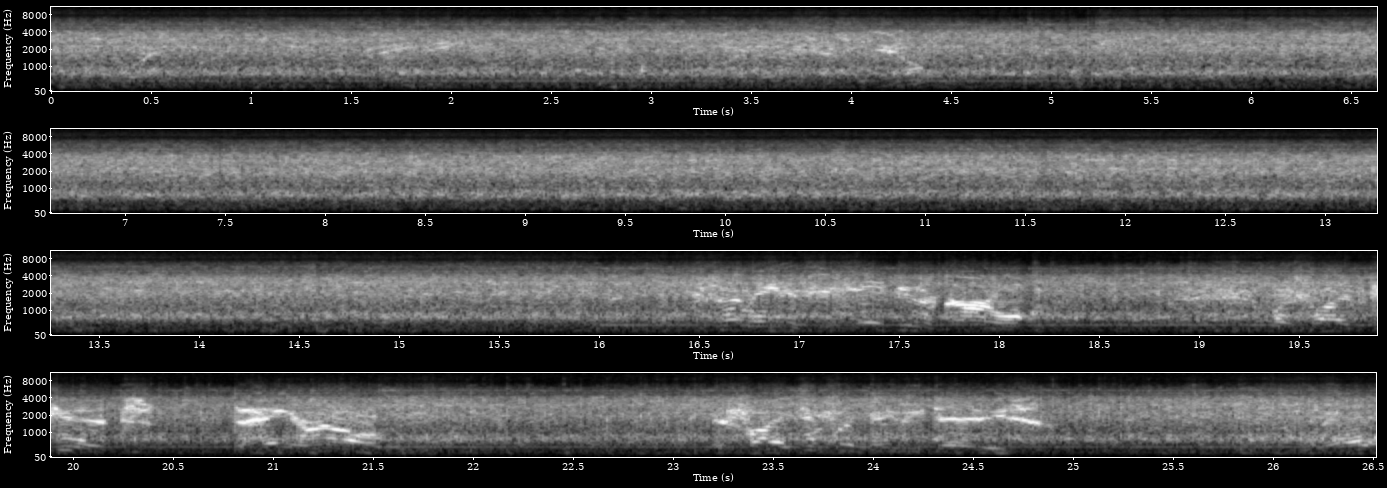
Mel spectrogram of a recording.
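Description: Steady static hisses from a radio receiver.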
